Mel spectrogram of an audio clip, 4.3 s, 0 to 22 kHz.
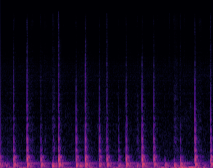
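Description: An empty box is tapped 17 times in a steady rhythm. Each tap is a short, hollow, low knock with a woody tone that dies away quickly.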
